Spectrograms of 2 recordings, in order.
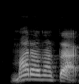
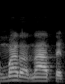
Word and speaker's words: Maranatá: Maranatá, como dizemos nós católicos, ou Maranata, como dizem nossos irmãos separados, os evangélicos ou protestantes. Não importa a pronúncia, o significado é o mesmo.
